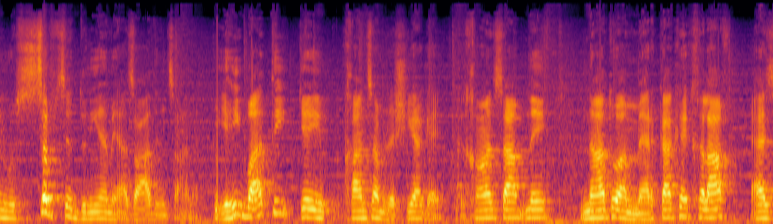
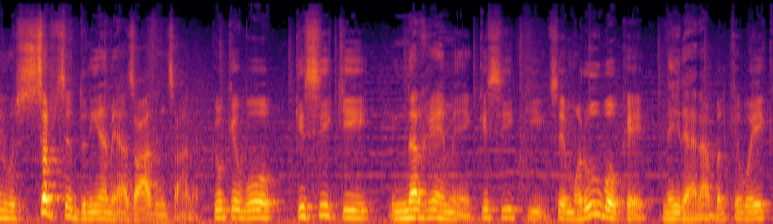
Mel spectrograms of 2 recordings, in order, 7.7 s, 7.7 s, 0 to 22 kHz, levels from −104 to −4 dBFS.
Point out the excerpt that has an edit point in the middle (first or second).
first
